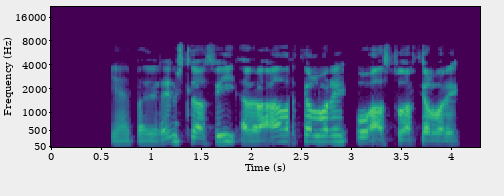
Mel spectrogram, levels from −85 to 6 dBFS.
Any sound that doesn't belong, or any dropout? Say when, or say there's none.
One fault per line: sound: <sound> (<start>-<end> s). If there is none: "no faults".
sound: dropout (2.4-2.4 s)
